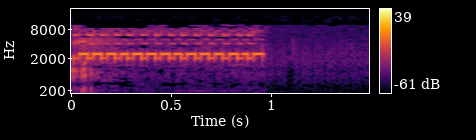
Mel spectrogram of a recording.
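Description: A mobile phone's ringtone trills steadily and rapidly for about a second, then cuts off abruptly, fairly quiet with no one speaking.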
